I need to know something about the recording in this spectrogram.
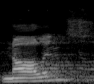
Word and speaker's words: New Orleans: Melanie was born and raised in New Orleans, which she pronounces Nolans.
